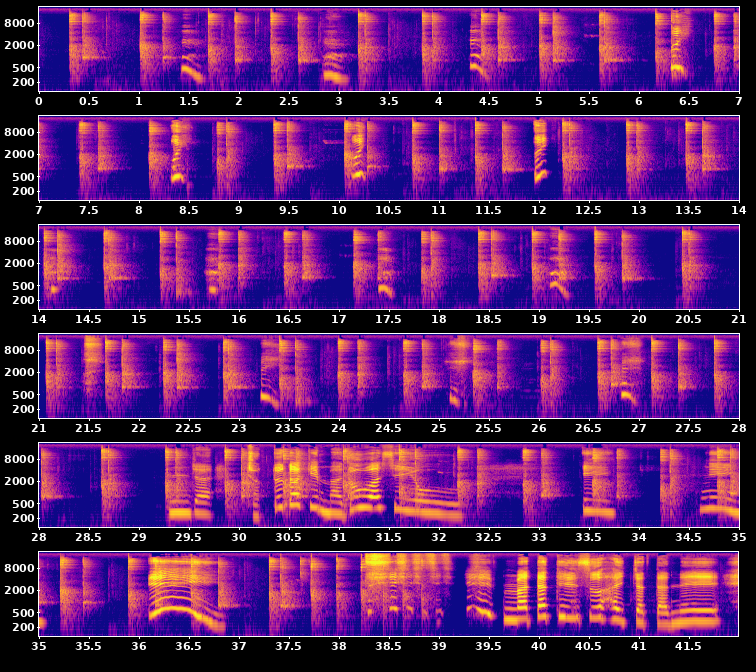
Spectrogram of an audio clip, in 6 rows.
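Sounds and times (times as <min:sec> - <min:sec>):
ping-pong ball bouncing between paddle and table: 0:00.3 - 0:39.0
speech: 0:01.6 - 0:02.0, 0:02.8 - 0:03.4, 0:29.5 - 0:32.4, 0:33.4 - 0:33.9, 0:34.6 - 0:35.1, 0:39.8 - 0:41.9
laughter: 0:38.3 - 0:39.6.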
